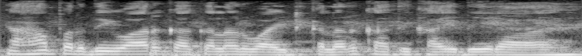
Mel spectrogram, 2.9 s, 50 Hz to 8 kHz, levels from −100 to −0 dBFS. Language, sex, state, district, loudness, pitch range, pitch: Hindi, male, Haryana, Charkhi Dadri, -12 LUFS, 135-155 Hz, 145 Hz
